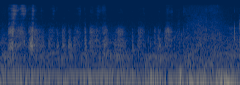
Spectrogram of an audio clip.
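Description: Faint scratching of a pen writing a word on paper, in a few short clusters of strokes.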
